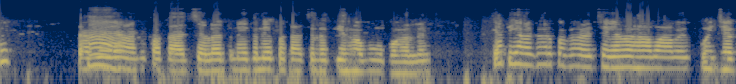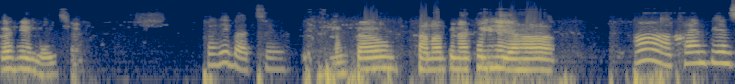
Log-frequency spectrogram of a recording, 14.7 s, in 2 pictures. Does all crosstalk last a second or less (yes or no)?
yes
